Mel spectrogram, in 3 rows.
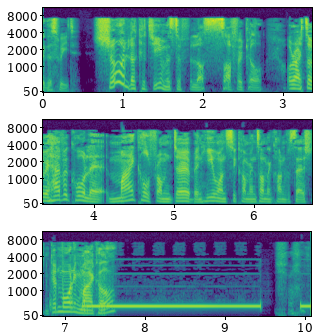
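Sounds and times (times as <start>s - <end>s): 
speech: 0.0s - 7.8s, 9.8s - 10.0s
telephone busy signal after a caller's line drops: 7.2s - 10.0s.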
